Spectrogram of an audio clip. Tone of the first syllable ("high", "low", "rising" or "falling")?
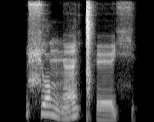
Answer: high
